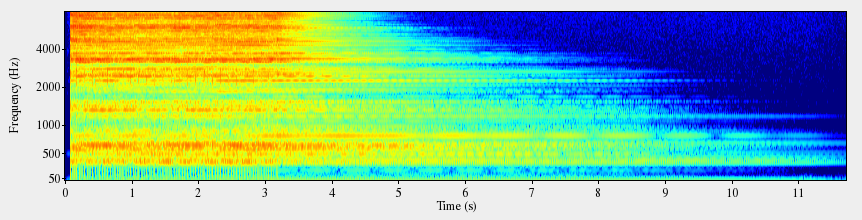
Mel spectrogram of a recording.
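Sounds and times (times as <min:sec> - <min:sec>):
ride cymbal stick roll on suspended cymbals: 0:00.1 - 0:06.2.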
